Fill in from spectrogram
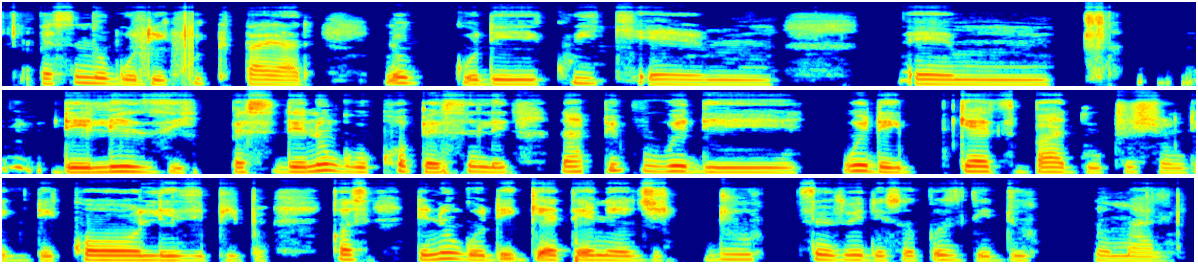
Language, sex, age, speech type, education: Nigerian Pidgin, female, 15-29, spontaneous, secondary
